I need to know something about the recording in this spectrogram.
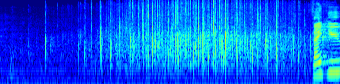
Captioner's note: applause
